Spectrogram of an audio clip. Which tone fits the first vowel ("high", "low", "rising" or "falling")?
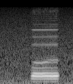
high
